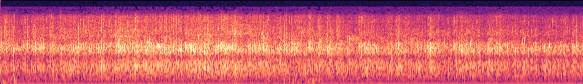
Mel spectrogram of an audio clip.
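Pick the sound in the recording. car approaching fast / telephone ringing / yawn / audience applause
audience applause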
